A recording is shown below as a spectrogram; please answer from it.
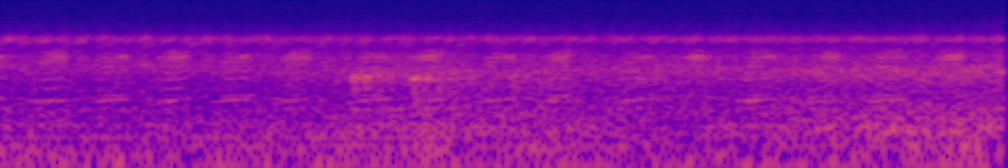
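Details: Frogs calling at dawn in the rainy season by the Deokso IC expressway interchange, light fog, little traffic. A dense chorus of overlapping croaks and rapidly repeated pulsing notes, many voices layered together over a low rumble.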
